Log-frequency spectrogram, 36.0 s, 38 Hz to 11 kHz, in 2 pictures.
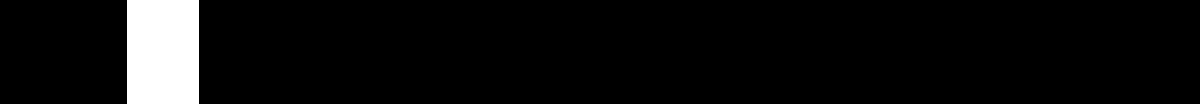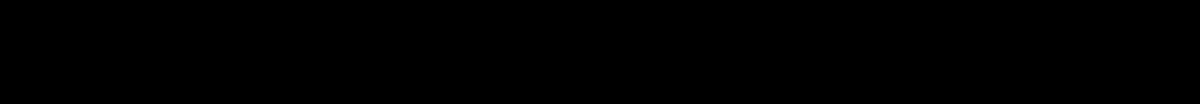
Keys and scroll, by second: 8.5 alt+space, 25.4 a, 27.6 v.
